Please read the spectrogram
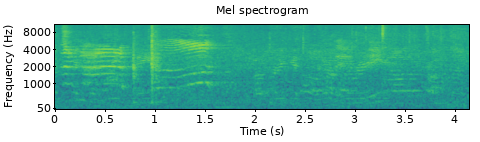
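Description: A young child's high-pitched squealing voice in the first second and a half, with a sharp click about a second in, over outdoor chatter.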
